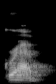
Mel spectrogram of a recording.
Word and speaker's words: grab: Grab. Stop B, grab.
